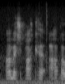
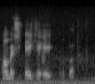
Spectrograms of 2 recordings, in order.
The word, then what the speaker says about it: Ameshapa: But then I went back on that first one with with Ameshapa, which actually that's not how you pronounce the name. It's Amesh, aka Appa.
